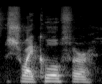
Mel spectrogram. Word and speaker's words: Schweighöfer: And hey, this guy next, the locksmith is Matthias, but it's Schweighöfer is how you say his name.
